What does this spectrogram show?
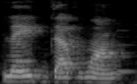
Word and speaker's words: lait d'avoine: This is oat milk, and that's pronounced lait d'avoine. It's confusing because if in French, if you have de preceding a word that starts with a vowel, then you join them together.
